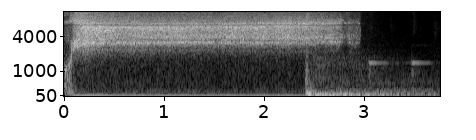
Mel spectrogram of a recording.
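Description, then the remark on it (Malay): A steady hiss of shower water spraying in a bathroom fills the first few seconds, as if someone is bathing, then shifts to a lower, rumbling splash before cutting off abruptly near the end. “Dan lepas aku dengar bunyi air pancuk tu keluar ataupun bunyi air shower tu keluar”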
